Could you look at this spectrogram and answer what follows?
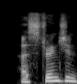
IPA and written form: əˈstrɪn.dʒənt (Astringent)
